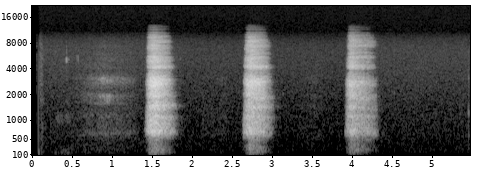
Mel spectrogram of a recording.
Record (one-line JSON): {"exhalation_length": "5.5 s", "exhalation_amplitude": 7883, "exhalation_signal_mean_std_ratio": 0.28, "survey_phase": "beta (2021-08-13 to 2022-03-07)", "age": "45-64", "gender": "Female", "wearing_mask": "No", "symptom_none": true, "smoker_status": "Never smoked", "respiratory_condition_asthma": false, "respiratory_condition_other": false, "recruitment_source": "REACT", "submission_delay": "1 day", "covid_test_result": "Negative", "covid_test_method": "RT-qPCR", "influenza_a_test_result": "Negative", "influenza_b_test_result": "Negative"}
